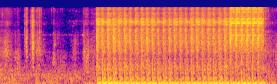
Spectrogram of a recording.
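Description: Rapid automatic fire from an AK assault rifle in Fortnite, opening after a quieter lead-in and holding as a loud, dense, steady burst for several seconds before cutting off.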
